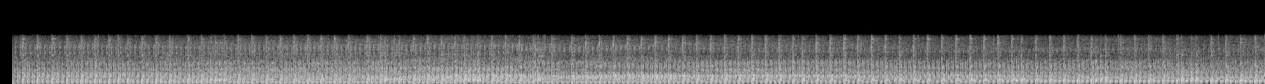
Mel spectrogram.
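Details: Vintage Atco Standard 24-inch mower, first start after 20 years storage, freed from seizure and spark restored: fast steady chuffing with a sharp raspy crackle each beat; the exhaust is leaking and needs repair.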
